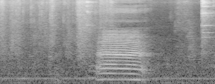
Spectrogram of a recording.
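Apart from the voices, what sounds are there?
dog whimpering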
